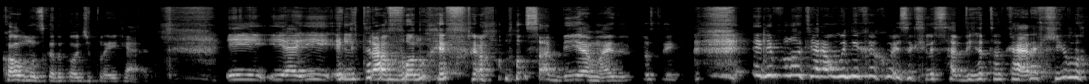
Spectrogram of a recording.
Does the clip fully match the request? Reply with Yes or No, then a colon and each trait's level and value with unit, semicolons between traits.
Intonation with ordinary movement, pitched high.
No: wide, 8.0 semitones; high, 235 Hz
